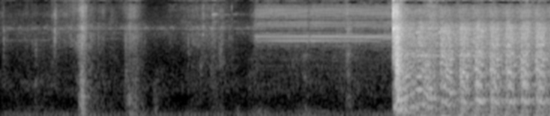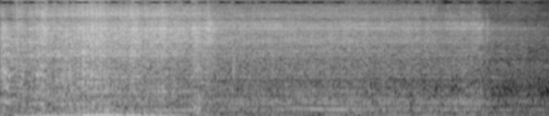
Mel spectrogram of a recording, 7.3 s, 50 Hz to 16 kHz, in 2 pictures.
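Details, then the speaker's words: 1984 Ford F250 flood-recovered truck with an empty carburetor, cranking on a jump box: quick, even cranking with strong starter bite, far faster than without the jump box; nearly fires. "yeah made a huge difference it nearly fired even with the carburetor bows being empty"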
